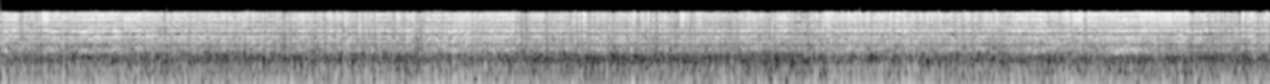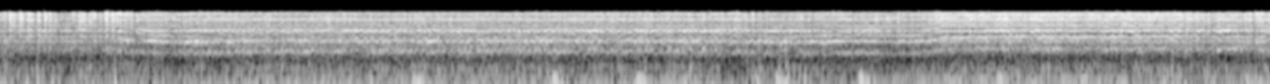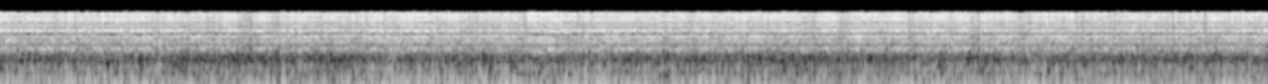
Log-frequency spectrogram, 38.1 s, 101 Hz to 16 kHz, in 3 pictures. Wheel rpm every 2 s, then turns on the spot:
230, 230, 230, 230, 230, 230, 220, 160, 160, 160, 160, 220, 230, 230, 230, 230, 230, 240, 230.
none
